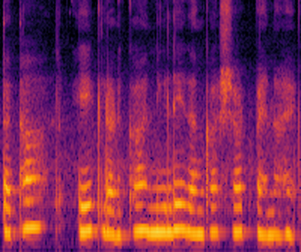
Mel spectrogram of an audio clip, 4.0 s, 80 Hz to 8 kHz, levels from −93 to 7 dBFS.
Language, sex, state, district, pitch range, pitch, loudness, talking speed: Hindi, female, Chhattisgarh, Raipur, 235-260 Hz, 245 Hz, -15 LUFS, 135 wpm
